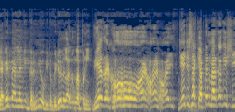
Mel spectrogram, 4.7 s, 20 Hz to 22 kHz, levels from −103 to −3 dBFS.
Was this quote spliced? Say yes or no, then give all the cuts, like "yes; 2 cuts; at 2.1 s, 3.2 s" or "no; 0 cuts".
yes; 2 cuts; at 1.8 s, 3.5 s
